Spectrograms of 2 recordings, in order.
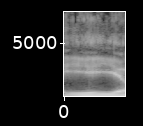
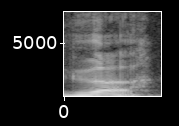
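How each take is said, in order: First: The word begins with a y sound. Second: The word begins with a th sound. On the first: This is how people commonly read the old letter. The speaker calls it wrong. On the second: This is what the old letter really stood for. The speaker calls it right. "but actually the ye is actually the"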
